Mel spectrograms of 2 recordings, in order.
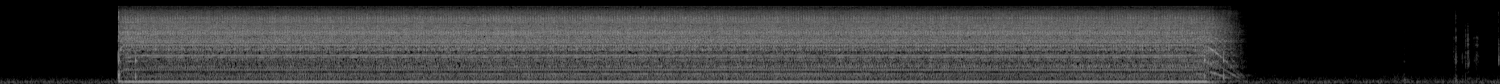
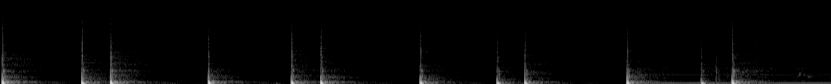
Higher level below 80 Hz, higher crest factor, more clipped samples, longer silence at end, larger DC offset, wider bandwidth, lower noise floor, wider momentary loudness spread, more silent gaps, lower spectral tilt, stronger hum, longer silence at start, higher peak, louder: second, -58 dBFS vs -32 dBFS; second, 18 dB vs 24 dB; neither; first, 2.6 s vs 0.85 s; neither; first, 16.5 kHz vs 4.9 kHz; second, -59 dBFS vs -75 dBFS; second, 1 LU vs 12 LU; neither; second, -0.5 dB/octave vs -9 dB/octave; neither; first, 1.2 s vs 0 s; about the same, -8 dBFS vs -8 dBFS; first, -22 LUFS vs -32 LUFS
